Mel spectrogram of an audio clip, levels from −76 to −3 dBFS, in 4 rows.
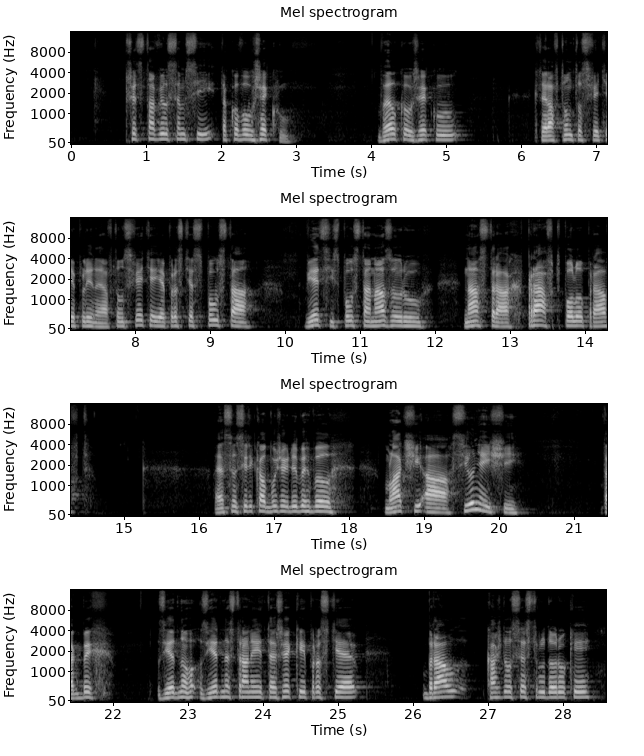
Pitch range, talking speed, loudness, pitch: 140-170 Hz, 105 wpm, -25 LUFS, 155 Hz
